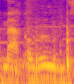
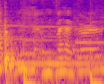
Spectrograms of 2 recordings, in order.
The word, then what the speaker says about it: macarons: Marsh the Macaroons, Savannah. Did I say it right, Jenna? Macarons.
